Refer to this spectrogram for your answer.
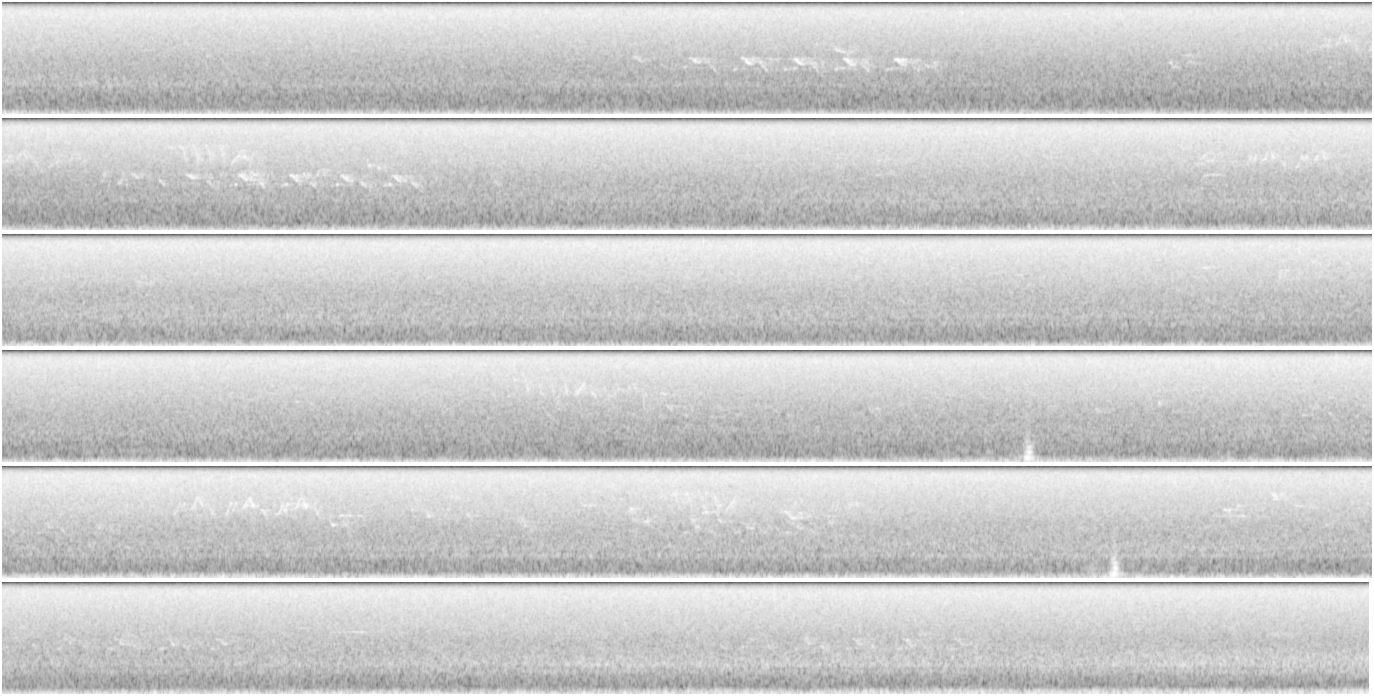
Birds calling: Gray Catbird (Dumetella carolinensis)
Yellow Warbler (Setophaga petechia)
Northern Cardinal (Cardinalis cardinalis)
Common Yellowthroat (Geothlypis trichas)

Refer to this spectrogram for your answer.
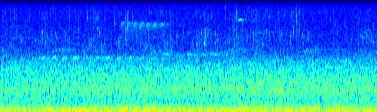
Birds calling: Black-capped Chickadee (Poecile atricapillus)
Tufted Titmouse (Baeolophus bicolor)
White-breasted Nuthatch (Sitta carolinensis)

